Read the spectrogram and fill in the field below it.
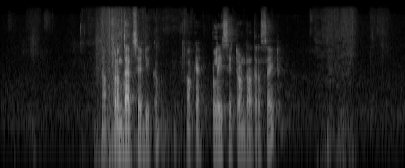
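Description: Surgical drapes rustle as they are unfolded and laid out.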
